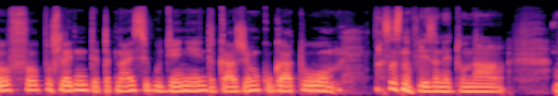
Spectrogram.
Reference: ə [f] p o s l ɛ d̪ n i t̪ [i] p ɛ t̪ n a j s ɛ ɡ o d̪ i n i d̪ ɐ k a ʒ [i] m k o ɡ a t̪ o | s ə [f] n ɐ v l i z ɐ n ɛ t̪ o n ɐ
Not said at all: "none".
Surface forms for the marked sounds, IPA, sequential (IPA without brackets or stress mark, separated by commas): f, ɛ, ɛ, s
